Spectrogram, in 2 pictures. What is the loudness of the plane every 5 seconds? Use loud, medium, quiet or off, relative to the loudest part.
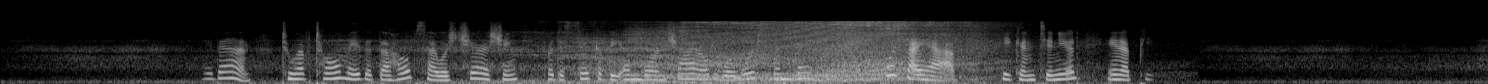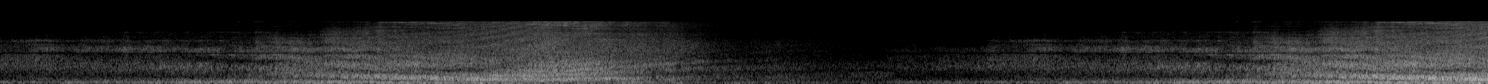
quiet, loud, quiet, medium, medium, medium.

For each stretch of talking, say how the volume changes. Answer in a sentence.
The talking can be heard from 2.0 to 11.6 s, at a steady volume.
